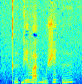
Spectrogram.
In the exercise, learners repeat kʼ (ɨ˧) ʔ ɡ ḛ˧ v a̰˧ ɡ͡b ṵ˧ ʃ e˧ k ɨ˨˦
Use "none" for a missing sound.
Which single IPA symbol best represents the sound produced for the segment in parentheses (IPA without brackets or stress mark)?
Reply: ɨ˨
